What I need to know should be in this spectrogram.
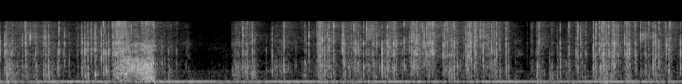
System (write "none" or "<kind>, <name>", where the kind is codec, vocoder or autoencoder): none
